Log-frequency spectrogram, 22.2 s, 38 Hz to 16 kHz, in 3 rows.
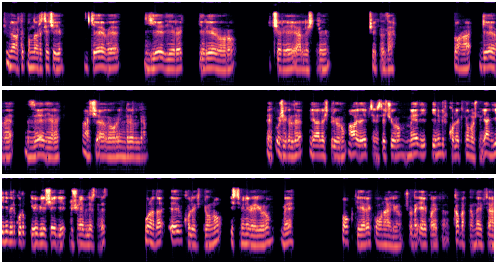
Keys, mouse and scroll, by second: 0.0 click, 1.4 g, 5.1-6.9 middle drag, 7.5 g, 9.3-12.1 middle drag, 12.6 a, 13.6 m, 21.5 click.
